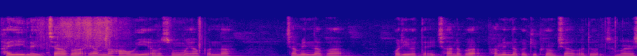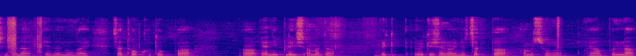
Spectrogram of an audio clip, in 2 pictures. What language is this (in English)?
Manipuri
